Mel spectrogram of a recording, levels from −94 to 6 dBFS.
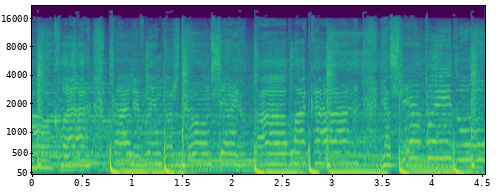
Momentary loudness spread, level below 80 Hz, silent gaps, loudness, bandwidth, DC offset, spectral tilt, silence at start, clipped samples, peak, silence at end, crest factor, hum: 2 LU; -14 dBFS; none; -11 LUFS; 17 kHz; under 0.1%; -5 dB/octave; 0 s; under 0.1%; 0 dBFS; 0 s; 10 dB; none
